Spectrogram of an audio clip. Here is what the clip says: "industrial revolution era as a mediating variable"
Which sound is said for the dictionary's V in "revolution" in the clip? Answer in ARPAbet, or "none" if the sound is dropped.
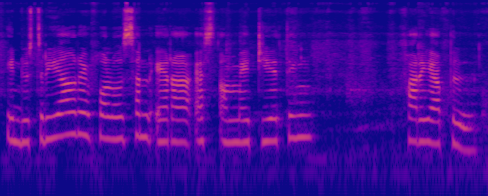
F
